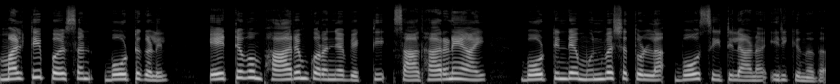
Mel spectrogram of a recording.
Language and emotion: Malayalam, neutral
